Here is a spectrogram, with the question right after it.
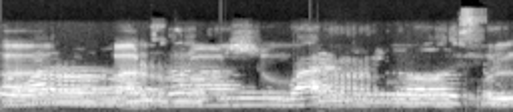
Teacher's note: Lam fathah berdiri mat tobi'i. War rasul alif lamnya alif lam syamsiyah karena tidak dibaca. Langsung masuk ke huruf berikutnya yaitu ro. Ditandai roknya ada tasdidnya.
